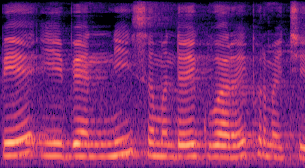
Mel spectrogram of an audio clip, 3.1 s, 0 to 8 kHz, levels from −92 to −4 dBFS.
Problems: none marked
